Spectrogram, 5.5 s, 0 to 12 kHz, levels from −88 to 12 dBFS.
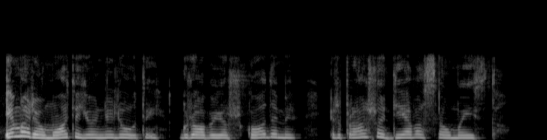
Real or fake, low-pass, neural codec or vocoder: fake; 7.2 kHz; codec, 16 kHz, 16 kbps, FreqCodec, larger model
